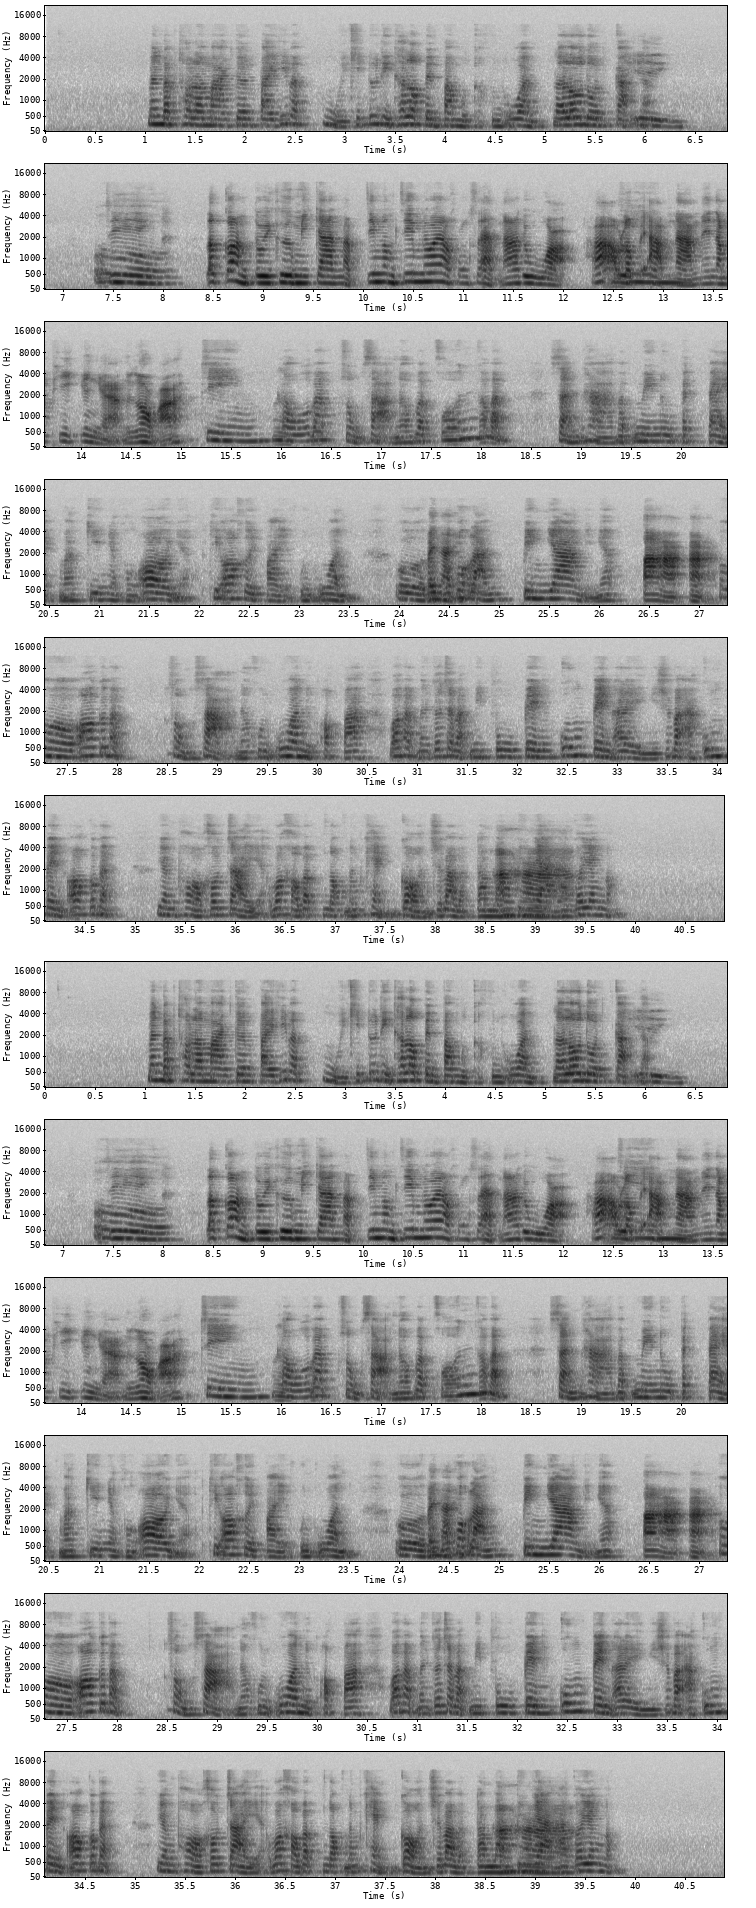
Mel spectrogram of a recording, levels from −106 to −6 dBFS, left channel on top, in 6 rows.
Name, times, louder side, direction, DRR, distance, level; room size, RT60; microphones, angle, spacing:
voice 1, 1.0-6.0 7.3-8.1 12.6-13.3 15.2-18.2 18.5-26.1 27.2-28.0 28.5-34.8 35.2-39.8, right 2 dB, 80° right, 5 dB, 0.9 m, -27 dB
voice 2, 5.9-6.4 7.5-8.0 8.4-15.0 24.3-24.7 26.4-27.2 38.6-39.4, left 1 dB, 10° left, 7 dB, 0.3 m, -22 dB
3.1 x 2.7 x 4.5 m, 0.31 s
head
